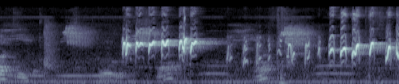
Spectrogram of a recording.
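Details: A decoy red-eyed bulbul sings two quick rolling phrases of clear, bouncing notes, the second slightly lower, with soft hissing and low murmurs before them.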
